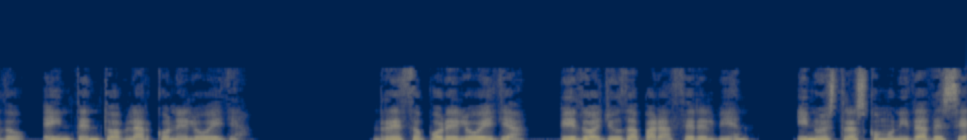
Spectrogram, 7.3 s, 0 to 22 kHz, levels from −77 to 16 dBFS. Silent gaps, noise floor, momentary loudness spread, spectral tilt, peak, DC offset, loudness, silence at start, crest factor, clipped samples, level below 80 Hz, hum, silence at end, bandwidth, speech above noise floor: 2.03-2.72 s, 5.72-5.96 s; under -90 dBFS; 8 LU; -4.5 dB/octave; -6 dBFS; under 0.1%; -22 LUFS; 0 s; 16 dB; under 0.1%; -54 dBFS; none; 0 s; 12 kHz; over 68 dB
